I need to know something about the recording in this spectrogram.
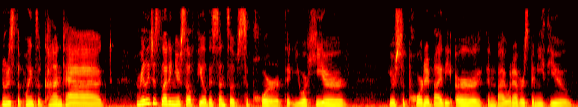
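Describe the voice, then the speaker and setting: A woman leading a guided meditation in a soothing, gentle manner, unhurried with long pauses, on slightly muffled audio. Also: mid-range voice, little pitch movement.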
